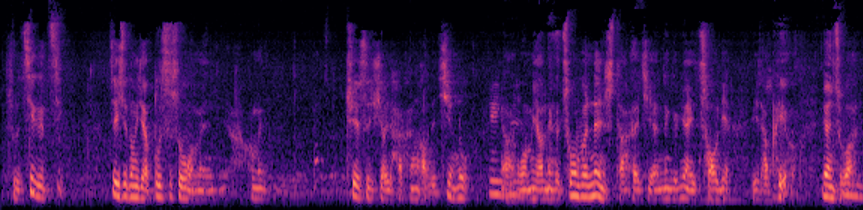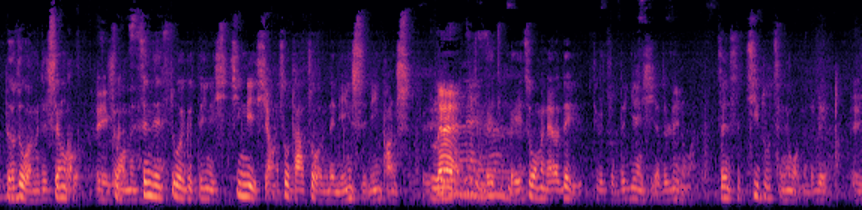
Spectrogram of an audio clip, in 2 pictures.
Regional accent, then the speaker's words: China; 你说我们中国人的话，不管是台湾来的大陆来的，我们这个很多这些中国的一些传统文化在我们还是有影响的

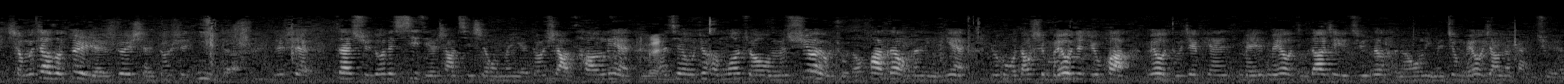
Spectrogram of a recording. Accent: United States; 我不一定做这个动作，因为我是美国人，但我至少要站起来

